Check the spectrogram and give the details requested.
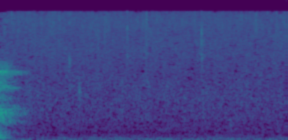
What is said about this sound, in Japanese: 同棲してから初めてだよな。休日の雨って。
